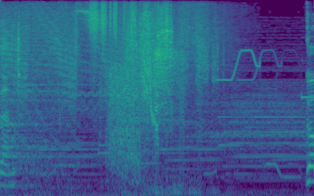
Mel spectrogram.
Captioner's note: static noise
